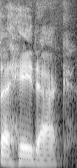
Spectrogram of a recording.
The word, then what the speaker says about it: Sahaydak: Tiff and her husband Tim I'll let him pronounce their last name it's a haak tiff and Tim are head coach and associate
